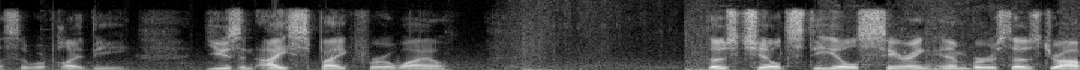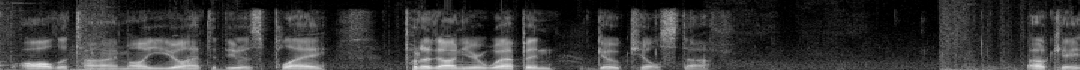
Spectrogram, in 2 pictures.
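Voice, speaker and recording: A man giving casual, explanatory commentary as he hosts a game playthrough. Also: medium pitch. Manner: informal, explanatory. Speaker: gaming video host. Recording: slightly dull audio, faint noise.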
